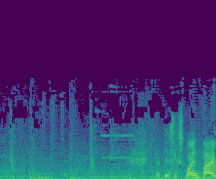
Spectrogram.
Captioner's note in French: scanner beeps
